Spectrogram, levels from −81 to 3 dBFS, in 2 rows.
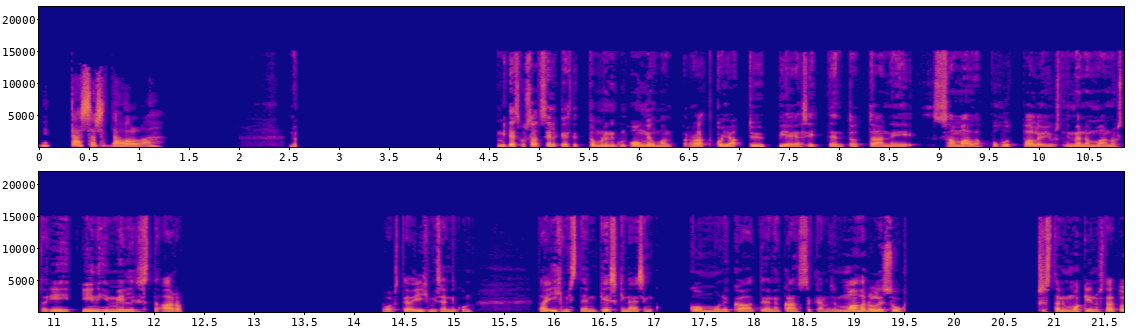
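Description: Playback stall, 2.57 to 4.59 s: the speech stops mid-flow and the output falls silent for 2.0 s, most likely because the player ran out of buffered data or its playback thread was blocked. It resumes where it stopped. The same happens at 12.28 to 14.30 s, again 2.0 s, right after "just nimenomaan noista inhimillisistä", and at 19.51 to 20.85 s for about 1.3 s.

Time-compressed catch-up follows each stall. The player works off its backlog by cutting out small slices and cross-fading the remainder, so the speech is hurried while its pitch stays normal. From 4.59 to 7.59 s it runs at 1.5 times normal speed. From 14.30 to 17.30 s it runs at 1.25 times, starting with "kommunikaation ja kanssakäymisen". From 20.85 s to the end it runs at 1.15 times, starting with "paljon että minkälaisia arvoja".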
